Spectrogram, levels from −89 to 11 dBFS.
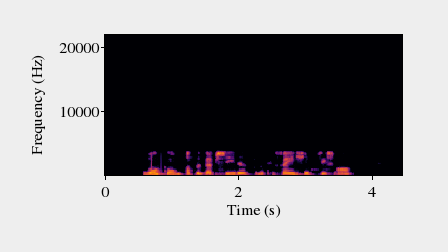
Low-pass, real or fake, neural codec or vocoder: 3.6 kHz; real; none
